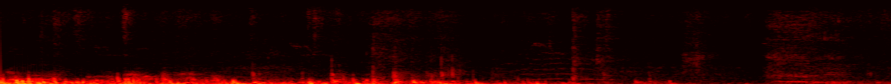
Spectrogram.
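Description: Goat kids bleating, with hooves clattering on a concrete walkway; loudest at first and dying away in the second half.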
